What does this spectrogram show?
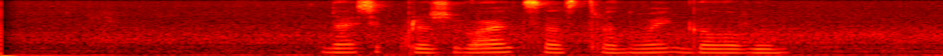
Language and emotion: Russian, neutral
